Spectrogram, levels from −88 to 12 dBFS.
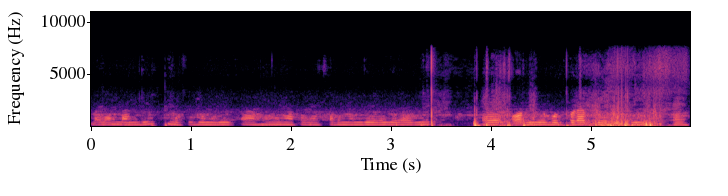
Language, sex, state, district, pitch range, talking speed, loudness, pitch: Hindi, male, Rajasthan, Jaipur, 190-195 Hz, 180 wpm, -22 LUFS, 195 Hz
